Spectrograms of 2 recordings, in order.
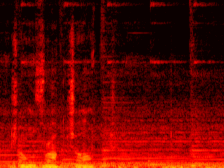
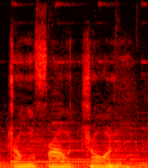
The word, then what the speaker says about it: Jungfraujoch: I finally arrived here at Jungfraujoch In fact, I don't know how to pronounce it in German. I overheard others pronounce... they don't pronounce the "J" sound They pronounce something like "own" Anyway, I don't speak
